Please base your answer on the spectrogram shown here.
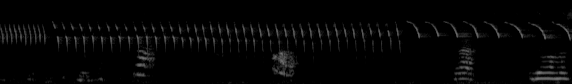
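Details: Young-canary training recording of a champion contest canary: a continuous high, fast rolling trill lasting several seconds, shifting into looping downslurred notes with brief lower warbles.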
